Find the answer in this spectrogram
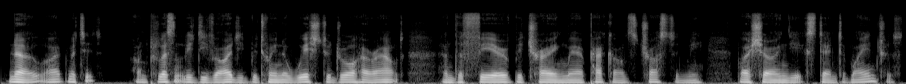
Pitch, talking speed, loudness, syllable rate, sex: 105 Hz, 190 wpm, -20 LUFS, 5.4 syllables/s, male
